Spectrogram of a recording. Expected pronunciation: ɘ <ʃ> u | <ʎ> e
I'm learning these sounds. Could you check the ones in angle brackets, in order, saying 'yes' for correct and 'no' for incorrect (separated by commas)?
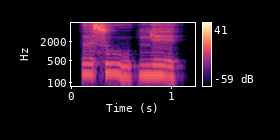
no, no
